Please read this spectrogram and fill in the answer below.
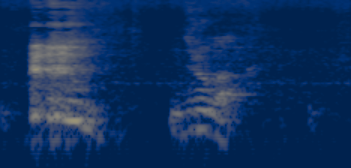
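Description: A man's voice in two short bursts about a second apart, the first like a throat clearing, the second a brief vocal sound.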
